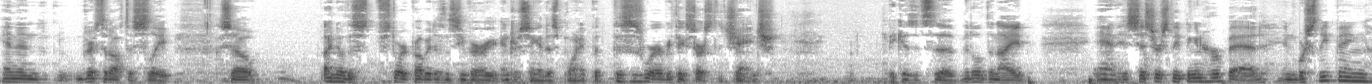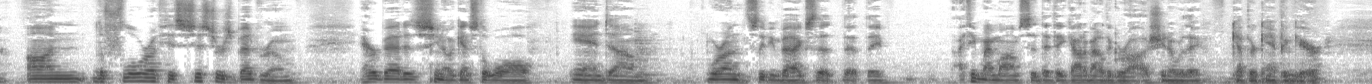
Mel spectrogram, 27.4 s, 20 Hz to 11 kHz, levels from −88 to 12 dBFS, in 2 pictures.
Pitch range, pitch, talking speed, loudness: 85-125 Hz, 105 Hz, 195 wpm, -21 LUFS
